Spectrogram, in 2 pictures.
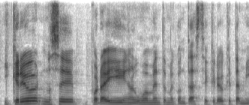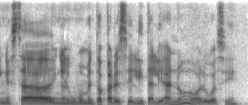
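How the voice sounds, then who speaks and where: A man interviewing a guest in a relaxed chat, hesitant and full of fillers and restarts. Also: mid-range voice, brisk, vocal fry. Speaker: interviewer and show moderator.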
